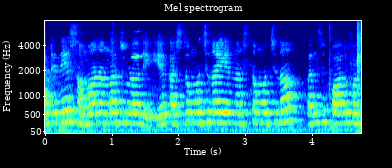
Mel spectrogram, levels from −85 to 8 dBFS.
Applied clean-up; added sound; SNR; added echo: none; Slam; 17 dB; reverberation time 0.5 s.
